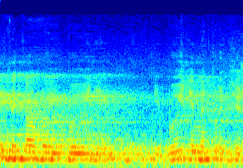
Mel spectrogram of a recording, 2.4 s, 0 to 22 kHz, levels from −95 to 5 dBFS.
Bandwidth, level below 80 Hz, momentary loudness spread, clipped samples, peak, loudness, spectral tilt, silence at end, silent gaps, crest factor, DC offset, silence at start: 7.4 kHz; -40 dBFS; 8 LU; under 0.1%; -6 dBFS; -20 LUFS; -8.5 dB/octave; 0 s; none; 14 dB; under 0.1%; 0 s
